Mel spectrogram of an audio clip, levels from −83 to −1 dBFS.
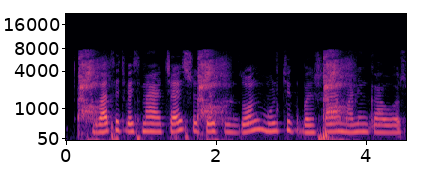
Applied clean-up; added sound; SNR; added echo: none; Breathing; 3 dB; none.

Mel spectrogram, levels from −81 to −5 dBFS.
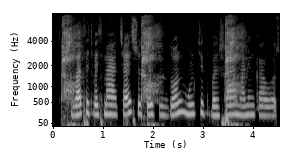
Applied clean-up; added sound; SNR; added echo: classical method spectral subtraction.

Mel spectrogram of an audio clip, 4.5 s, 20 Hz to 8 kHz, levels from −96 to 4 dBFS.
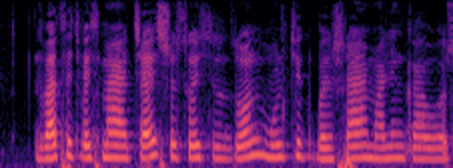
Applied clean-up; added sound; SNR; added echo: none; none; none; none.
